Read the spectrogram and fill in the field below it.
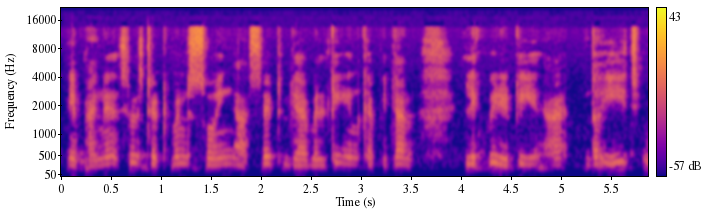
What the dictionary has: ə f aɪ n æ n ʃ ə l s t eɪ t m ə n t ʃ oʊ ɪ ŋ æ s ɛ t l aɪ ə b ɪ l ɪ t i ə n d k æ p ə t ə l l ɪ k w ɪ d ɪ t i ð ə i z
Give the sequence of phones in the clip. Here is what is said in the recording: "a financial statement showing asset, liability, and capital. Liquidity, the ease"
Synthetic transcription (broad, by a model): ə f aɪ n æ n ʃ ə l s t eɪ t m ə n t s oʊ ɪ ŋ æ s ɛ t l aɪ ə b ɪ l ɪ t i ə n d k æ p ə t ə l l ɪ k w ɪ d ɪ t i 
